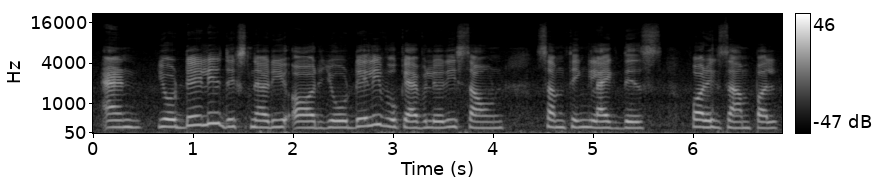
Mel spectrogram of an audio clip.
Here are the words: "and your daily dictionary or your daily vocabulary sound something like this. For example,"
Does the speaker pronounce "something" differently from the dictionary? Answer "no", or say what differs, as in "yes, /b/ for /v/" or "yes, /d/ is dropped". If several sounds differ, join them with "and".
yes, /t/ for /θ/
